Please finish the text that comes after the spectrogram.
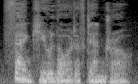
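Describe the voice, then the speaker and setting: An actor voicing a gentle, grateful ancient nature spirit with a gravelly, whispery voice in a video game. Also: slow, noisy background, lightly acted. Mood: solemn. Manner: solemn, earnest. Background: game music.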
